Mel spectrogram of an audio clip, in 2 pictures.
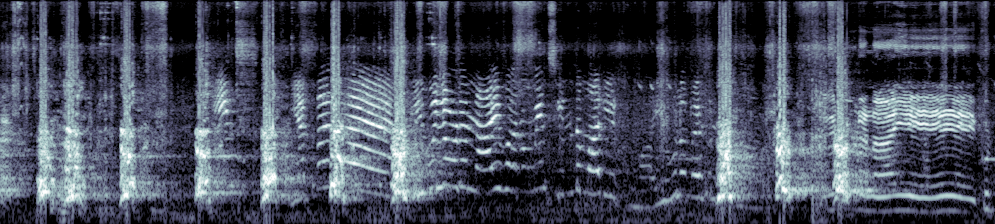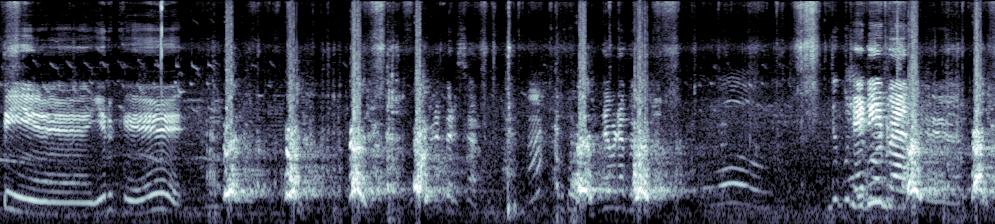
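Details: Dhiya, a female Saint Bernard puppy, fighting for her food and attention against Fluffy, a newcomer dog from the nearby area; steady rapid barks, about one and a half per second, broken midway by whining, wavering yelps.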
